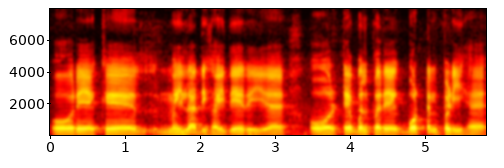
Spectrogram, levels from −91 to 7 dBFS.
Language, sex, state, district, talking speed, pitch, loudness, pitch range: Hindi, male, Rajasthan, Bikaner, 155 wpm, 105 Hz, -16 LUFS, 100-105 Hz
